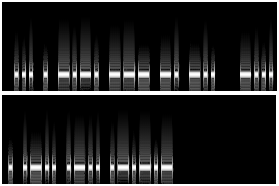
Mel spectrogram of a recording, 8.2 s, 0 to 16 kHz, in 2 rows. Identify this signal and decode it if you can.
Morse code, heard as a keyed tone, about 22 wpm, 700 Hz. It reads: SECOND BELL.
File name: practice / 22wpm / Sentences with 2-Word Phrases - 22wpm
